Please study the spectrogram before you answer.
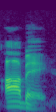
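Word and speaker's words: Abe: But that's exactly how it's pronounced in in Japanese, believe it or not.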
